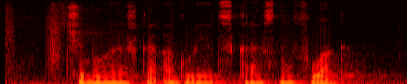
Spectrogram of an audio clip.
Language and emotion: Russian, neutral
